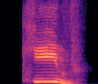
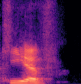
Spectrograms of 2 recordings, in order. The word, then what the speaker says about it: Kyiv: Yeah, I pronounce it Kyiv, not Kiev. I'm Ukrainian. Yeah, that's a new one, right? – No, not for me. I'm Ukrainian. I've been well aware. – Wait, so you go by the new or the old pronunciation? – I go by Kyiv as a Ukrainian. I believe Kiev is Russian speak for my area.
